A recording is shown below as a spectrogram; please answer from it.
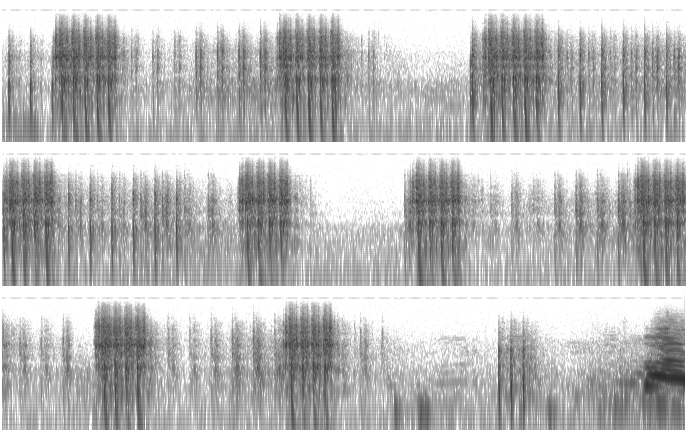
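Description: Light machine gun firing blanks in short automatic bursts of a few rounds each, about ten bursts roughly a second apart. The gun carries a red blank-firing adapter, so this is training fire.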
